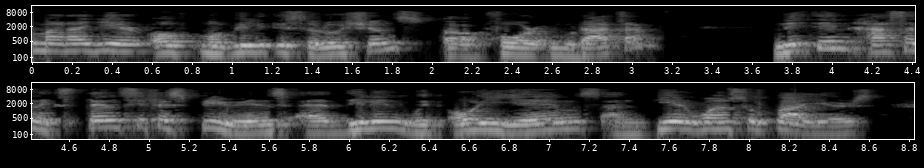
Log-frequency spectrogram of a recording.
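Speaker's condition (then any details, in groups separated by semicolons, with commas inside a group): No condition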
